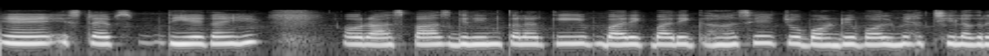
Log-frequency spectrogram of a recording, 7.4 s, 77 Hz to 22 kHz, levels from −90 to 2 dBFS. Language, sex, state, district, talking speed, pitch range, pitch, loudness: Hindi, female, Punjab, Fazilka, 185 wpm, 255-275 Hz, 260 Hz, -14 LUFS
